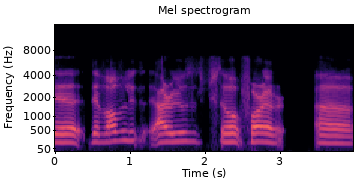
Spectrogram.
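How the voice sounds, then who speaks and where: In a Portuguese accent, a woman speaks with fairly even intonation, the sound dry and close with no echo over a quiet background. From Brazil. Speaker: undergraduate researcher. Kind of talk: research presentation. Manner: halting, many fillers and restarts.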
